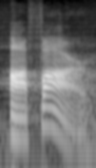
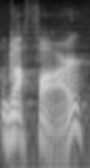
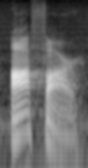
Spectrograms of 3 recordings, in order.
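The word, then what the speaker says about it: עָפָר: So afar, pronounce it, afar. No, it's not gafar. Afar. You just have to remember this doesn't have that deep guttural sound. The ayin is silent.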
